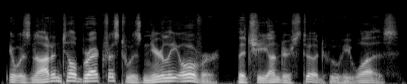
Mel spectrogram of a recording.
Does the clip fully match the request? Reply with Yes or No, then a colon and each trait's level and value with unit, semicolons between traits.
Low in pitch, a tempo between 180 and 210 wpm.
Yes: low, 110 Hz; fast, 205 wpm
